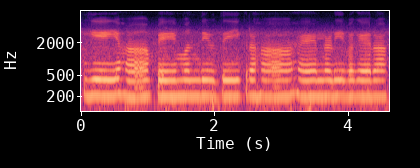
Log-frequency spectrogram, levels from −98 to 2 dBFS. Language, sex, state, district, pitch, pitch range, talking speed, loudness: Hindi, female, Haryana, Jhajjar, 200 Hz, 200-205 Hz, 115 wpm, -15 LUFS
